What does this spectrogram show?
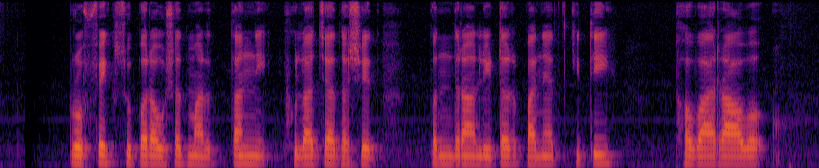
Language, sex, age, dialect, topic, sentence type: Marathi, male, 25-30, Varhadi, agriculture, question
